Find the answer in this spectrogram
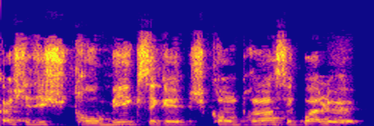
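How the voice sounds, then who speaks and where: Somewhat breathy, this man's voice comes through. It sits at a fairly high pitch. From Dominican Republic, raised in Montreal. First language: Spanish (speaking French). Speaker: rapper. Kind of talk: casual interview. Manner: halting, repeats words.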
